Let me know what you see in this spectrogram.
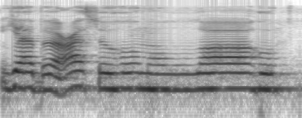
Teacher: Sonra Allah lafzı gəlib burada özündən əvvəl ötrə hərəkəsi gəldiyinə görə Allah lafzındakı ləm hərfini qalın tələffüz edirik.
